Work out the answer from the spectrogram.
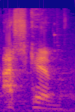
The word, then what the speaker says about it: Askew: pronounced dime damn damn oliver ashkev did you guys know that's how you actually say his last name fire yeah it's good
